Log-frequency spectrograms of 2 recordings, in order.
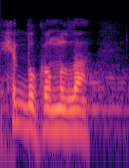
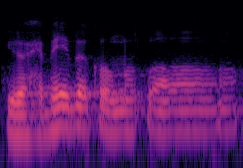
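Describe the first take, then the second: First: The two b sounds are merged into one doubled b. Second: The two b sounds are pronounced separately, drawn out. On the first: "يمكن يقول يحبكم الله" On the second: "مدها هكذا وفك الإدغام"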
